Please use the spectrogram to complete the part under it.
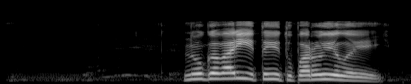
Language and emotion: Russian, angry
